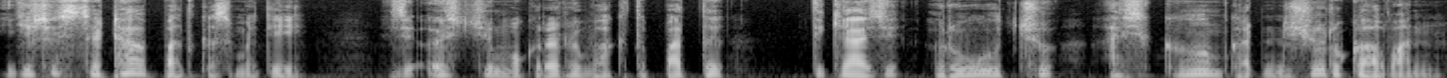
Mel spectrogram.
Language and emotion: Kashmiri, sad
